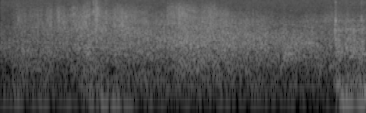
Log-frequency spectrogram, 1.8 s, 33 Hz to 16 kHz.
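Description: Artillery fire on a Total War: Shogun 2 Fall of the Samurai battlefield: a continuous, moderately loud rumble of distant cannon fire, swelling into a heavier boom at the very end.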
